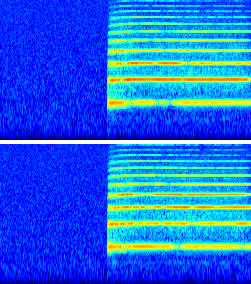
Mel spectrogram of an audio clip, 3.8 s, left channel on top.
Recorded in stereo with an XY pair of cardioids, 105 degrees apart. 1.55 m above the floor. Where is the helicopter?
I don't hear a helicopter.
